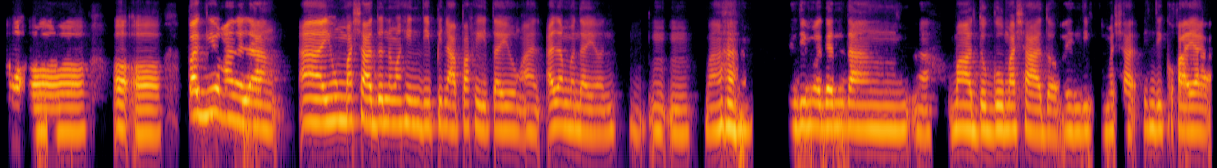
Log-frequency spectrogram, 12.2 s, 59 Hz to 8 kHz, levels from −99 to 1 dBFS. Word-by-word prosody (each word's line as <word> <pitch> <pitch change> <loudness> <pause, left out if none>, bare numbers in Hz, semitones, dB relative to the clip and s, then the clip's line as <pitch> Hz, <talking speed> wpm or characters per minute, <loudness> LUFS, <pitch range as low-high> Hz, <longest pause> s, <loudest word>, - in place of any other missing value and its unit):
Oo, 170 -4 +2 0.8
oo, 165 -3 +3 0.4
'pag 280 0 +7
yung 300 0 +4
ano 250 -3 +2
lang, 195 -2 +4 0.3
ah, 225 0 +4
yung 235 +1 +2
masyado 225 -2 +3
namang 215 0 0
hindi 200 -1 -2
pinapakita 190 -2 -3
yung 180 -1 -3
an 170 -2 -7
alam 195 +2 -1
mo 190 - -2
na 175 -2 -2
yun, 165 +2 -8 0.2
mm, 165 -2 -9
mga 195 +2 +2 0.6
hindi 195 +1 0
magandang 195 -1 +2 0.8
mga 190 0 +1
dugo 180 0 +2
masyado 170 -3 -1
hindi 175 0 -4
ko - - -54
masya 180 0 -6
hindi 190 -1 -3
ko 205 - -16
kaya 175 -2 +1
185 Hz, 155 wpm, -20 LUFS, 175-205 Hz, 0.8 s, pag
